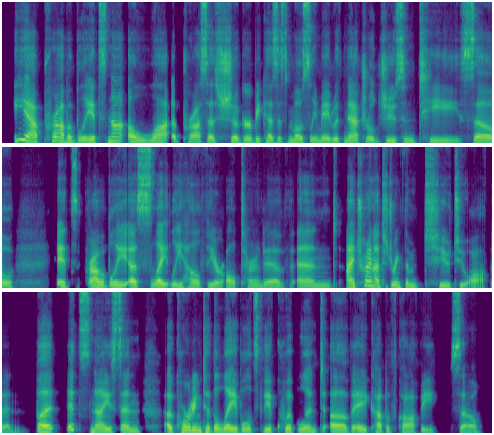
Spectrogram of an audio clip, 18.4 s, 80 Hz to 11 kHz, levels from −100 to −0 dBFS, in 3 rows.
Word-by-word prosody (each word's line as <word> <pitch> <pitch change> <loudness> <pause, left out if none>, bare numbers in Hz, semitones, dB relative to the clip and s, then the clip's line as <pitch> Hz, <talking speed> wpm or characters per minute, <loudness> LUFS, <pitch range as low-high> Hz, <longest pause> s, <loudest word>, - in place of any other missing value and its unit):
Yeah, 370 -2 +5
probably. 200 - 0
It's 175 +6 -1
not 300 +1 +1
a 220 -1 +4
lot 195 +1 0
of 160 - -2
processed 160 -4 -2
sugar 155 -5 0
because 160 +2 -2
it's 165 +2 -6
mostly 170 -2 -1
made 160 -1 -1
with 150 +1 -3
natural 155 -2 -1
juice 145 +1 -4
and 135 -2 -7
tea, 135 - -6
so 145 +1 +1 0.5
it's 205 -1 +2
probably 195 -5 +3
a 160 - +6
slightly 160 -2 +2
healthier 145 -3 -3
alternative, 130 -2 -3
and 140 +1 -2
I 245 - +8
try 345 +6 +4
not 245 -7 +3
to 210 - -8
drink 195 -2 -2
them 155 -3 -4
too, 180 -8 -4
too 425 +5 -6
often. - - -6 0.2
But 245 -1 +6
it's 200 +2 0
nice, 160 -2 +1
and 165 0 0 0.3
according 200 +1 +3
to 205 -3 +1
the 170 - +3
label, 165 -3 +3
it's 140 0 -5
the 145 - -1
equivalent 150 -2 -1
of 150 -1 +3
a 140 0 +2
cup - - -2
of - - -15
coffee, - - -5
so - - -4
165 Hz, 170 wpm, -23 LUFS, 145-195 Hz, 0.5 s, I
